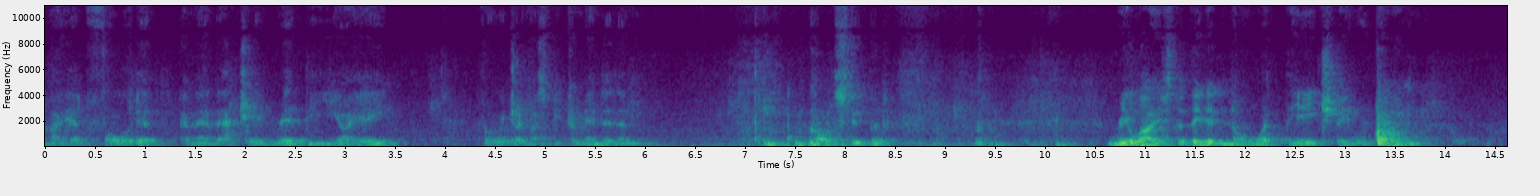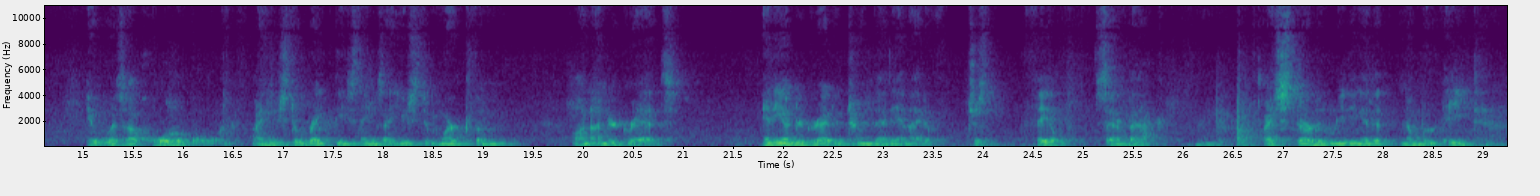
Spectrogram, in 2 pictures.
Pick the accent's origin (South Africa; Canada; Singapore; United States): Canada; Calgary, Alberta; Well, I was raised in Calgary, but a much smaller Calgary.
